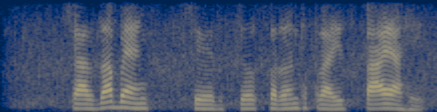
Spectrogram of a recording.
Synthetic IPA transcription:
ɕaɾd̪abɛ̃k | ɕeɾt͡səkəɾəɳʈpɾajskajaɦe

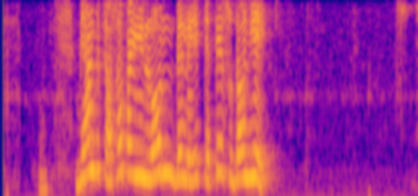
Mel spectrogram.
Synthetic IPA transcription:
bjaŋkt͡sasʌpaĩlond̪eleket̪esud̪ʱʌnie

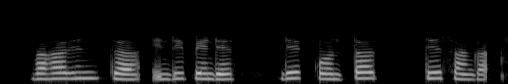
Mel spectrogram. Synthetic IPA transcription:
baɦaɾint̪aḭɳɖipɛɳɖɛs | ɖɛkɔnt̪a | t̪ɛsaŋɡaʔ

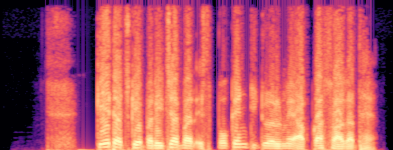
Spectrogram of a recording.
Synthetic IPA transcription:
keːʈət͡ʃkepɐɾiːt͡ʃɛpɐɾʔɪ̰spoːkẽɳʈiːʈuɾəlmẽa̰ːp̚kaswaːɡət̪ɦɛ̰ː

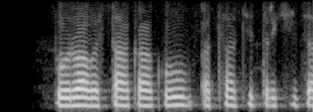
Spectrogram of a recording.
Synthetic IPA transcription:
poːɾʋaːʋəst̪ʰakakʰuːbɐt̪ːsaːt͡ʃɪt̪ɾəkʰit͡ʃa

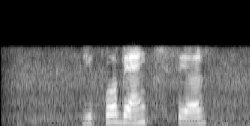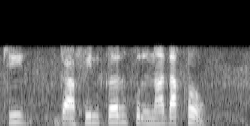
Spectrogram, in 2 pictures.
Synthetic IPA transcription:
jikobɛ̃ŋk | seəɾ | t͡ɕiɡafilkəɾt̪ulnad̪akʰo

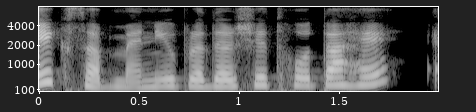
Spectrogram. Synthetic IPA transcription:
eːksɐbmɛːnjupɾɐd̪əɾʃɪt̪ɦoːt̪aɦɛ

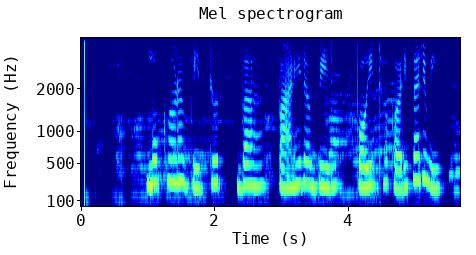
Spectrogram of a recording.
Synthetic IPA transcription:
mũkɔɽ̃ɔbid̪jut̪̚ | bapaɽ̃iɾɔbiɭpɔjʈʰɔkɔɾipaɾibi

